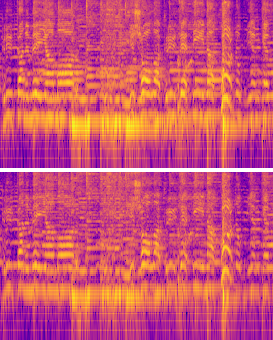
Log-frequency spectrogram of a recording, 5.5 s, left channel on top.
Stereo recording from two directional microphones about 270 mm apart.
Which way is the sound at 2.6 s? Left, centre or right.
Centre.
